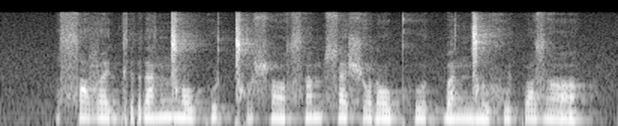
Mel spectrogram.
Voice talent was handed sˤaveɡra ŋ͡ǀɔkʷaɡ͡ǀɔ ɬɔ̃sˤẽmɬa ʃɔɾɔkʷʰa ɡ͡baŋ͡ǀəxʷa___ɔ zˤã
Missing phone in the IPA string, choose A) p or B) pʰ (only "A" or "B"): A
